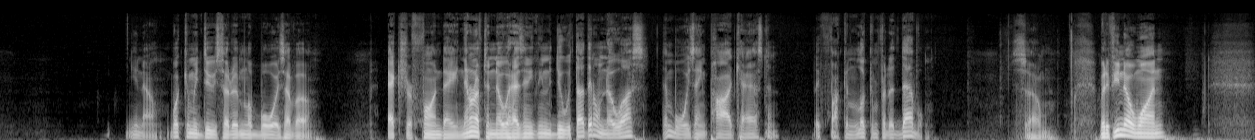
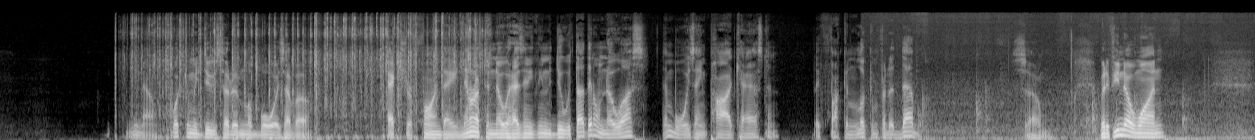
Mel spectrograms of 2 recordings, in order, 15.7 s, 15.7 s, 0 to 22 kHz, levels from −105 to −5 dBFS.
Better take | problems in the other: first | keyboard typing; noticeable; from 1.5 to 6 s; peak 8 dB below the speech // footsteps; faint; from 11 s on; peak 15 dB below the speech

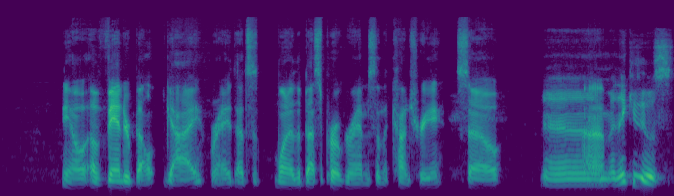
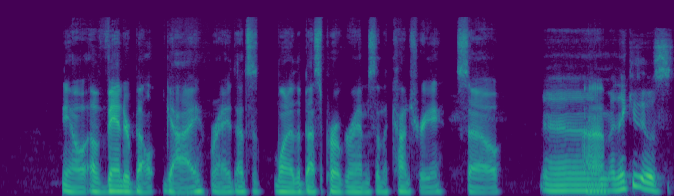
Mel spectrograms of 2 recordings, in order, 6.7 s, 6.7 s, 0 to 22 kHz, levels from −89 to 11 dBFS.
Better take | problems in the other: second | thin; very; fading below 300 Hz

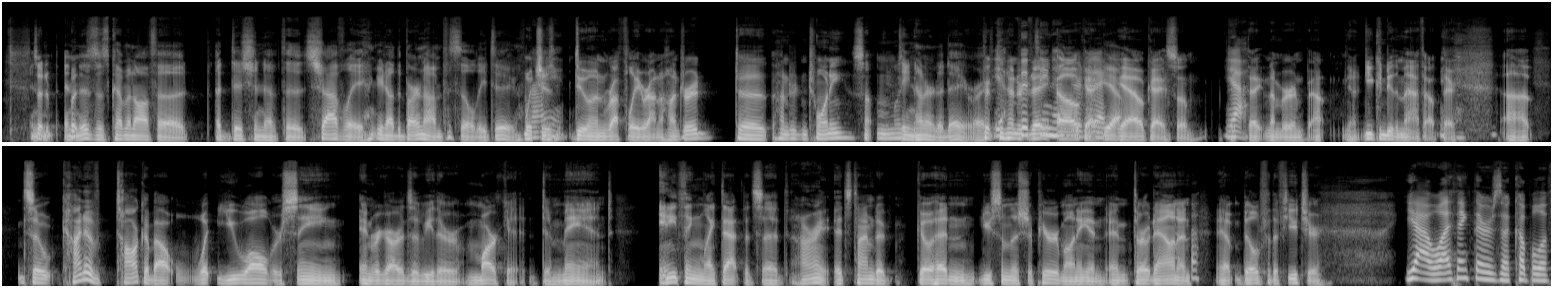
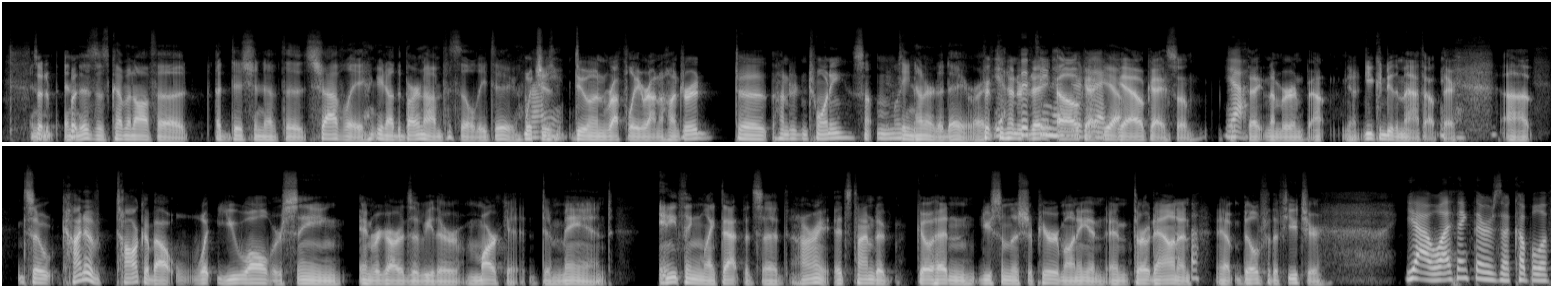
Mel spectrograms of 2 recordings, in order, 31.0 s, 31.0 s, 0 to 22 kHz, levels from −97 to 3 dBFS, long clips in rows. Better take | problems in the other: first | muffled; slightly; fading above 2.5 kHz

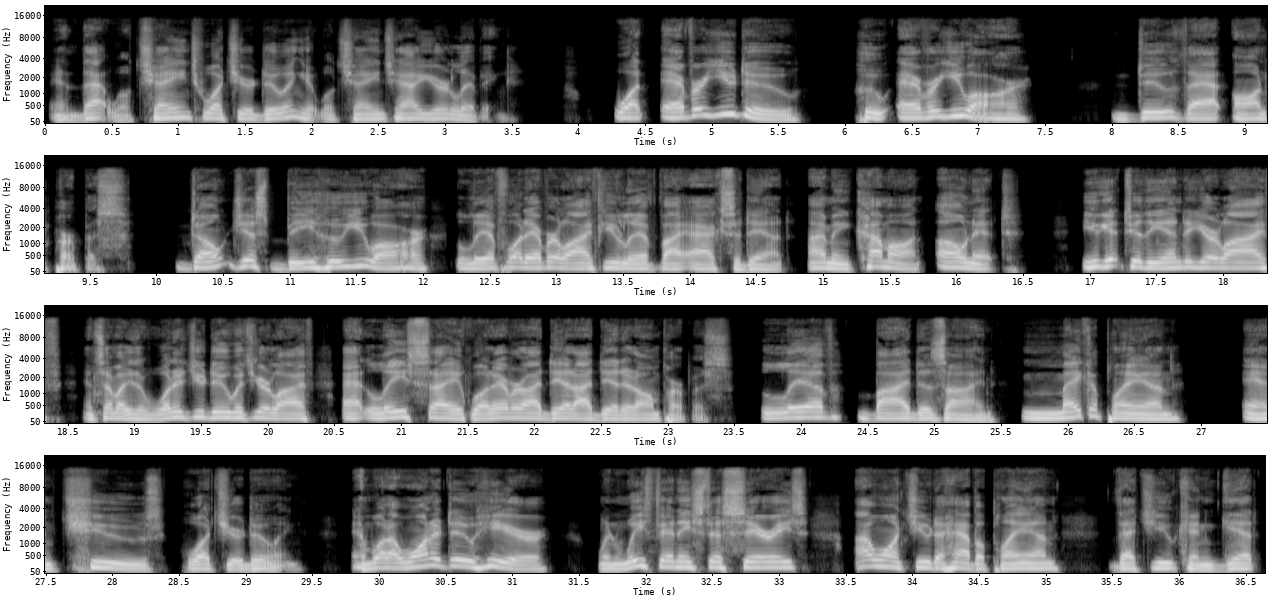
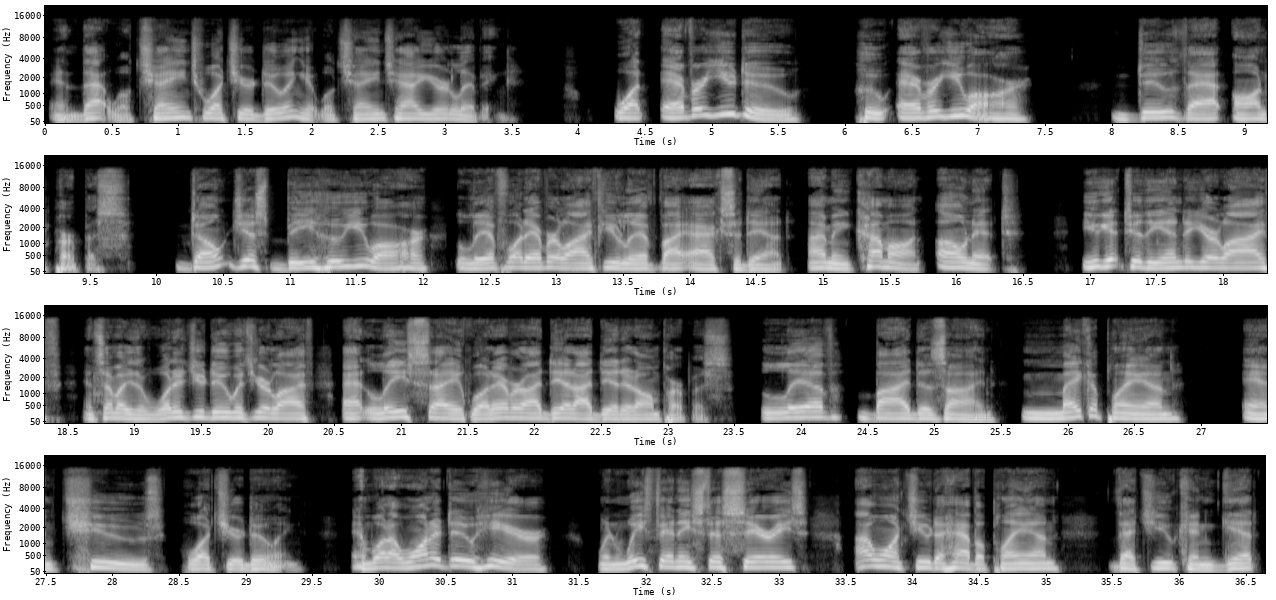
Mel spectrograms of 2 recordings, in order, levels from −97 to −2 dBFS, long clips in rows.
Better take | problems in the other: neither | none

